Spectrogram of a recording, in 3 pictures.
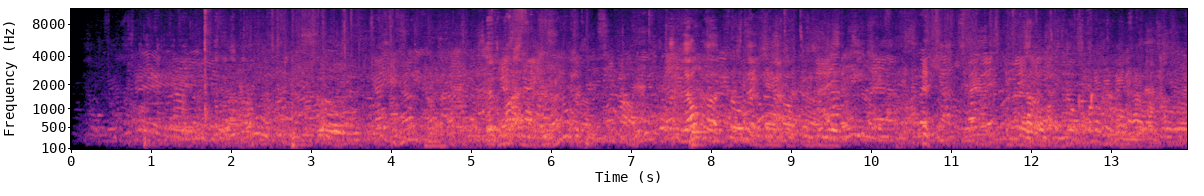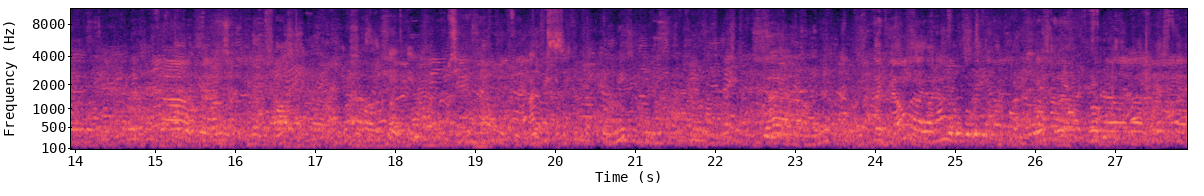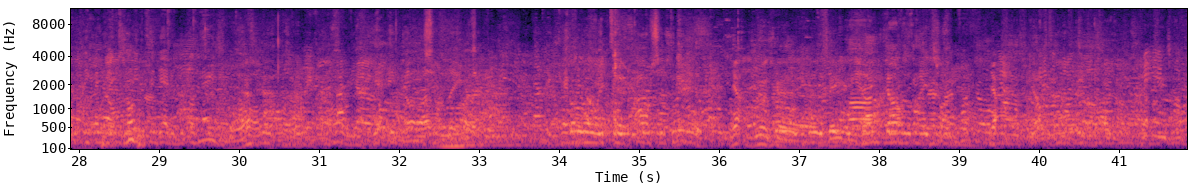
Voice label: Foyer Mumbling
